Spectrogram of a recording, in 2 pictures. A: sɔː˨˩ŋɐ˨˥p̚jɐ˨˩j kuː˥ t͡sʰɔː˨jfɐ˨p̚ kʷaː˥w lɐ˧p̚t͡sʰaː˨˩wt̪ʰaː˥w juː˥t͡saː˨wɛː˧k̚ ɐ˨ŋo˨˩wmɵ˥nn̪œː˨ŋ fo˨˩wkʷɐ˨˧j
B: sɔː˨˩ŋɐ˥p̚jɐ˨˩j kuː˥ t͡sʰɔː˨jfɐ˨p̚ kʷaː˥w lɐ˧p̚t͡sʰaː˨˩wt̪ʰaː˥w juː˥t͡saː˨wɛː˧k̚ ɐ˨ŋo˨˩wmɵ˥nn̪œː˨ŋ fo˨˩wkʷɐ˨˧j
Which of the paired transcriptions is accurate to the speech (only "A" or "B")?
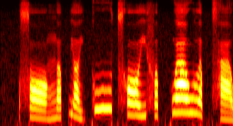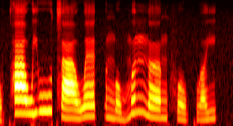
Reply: A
